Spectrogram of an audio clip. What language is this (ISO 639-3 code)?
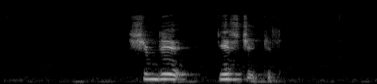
tur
